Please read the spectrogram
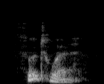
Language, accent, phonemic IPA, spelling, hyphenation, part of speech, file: English, Southern England, /ˈfʊtwɛə(ɹ)/, footwear, foot‧wear, noun, LL-Q1860 (eng)-footwear.wav
- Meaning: Accesories or clothing that is worn on the foot; a shoe, sandal, etc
